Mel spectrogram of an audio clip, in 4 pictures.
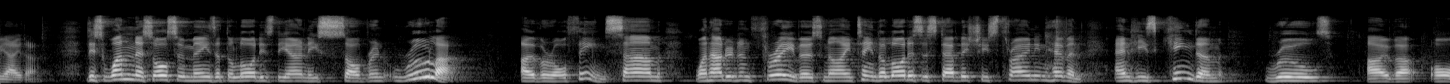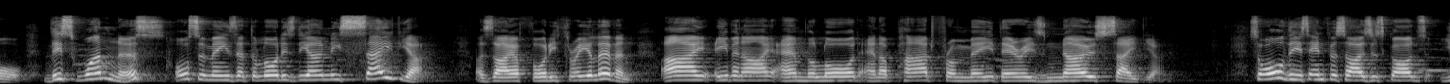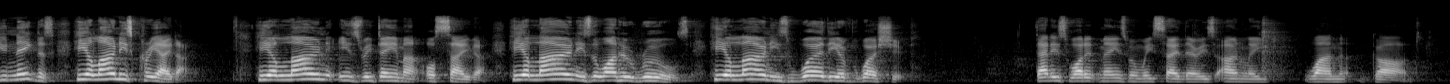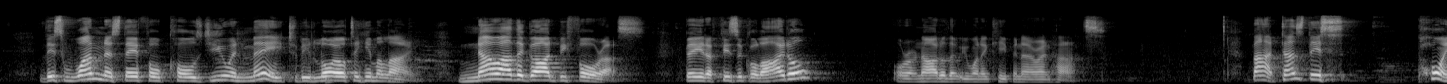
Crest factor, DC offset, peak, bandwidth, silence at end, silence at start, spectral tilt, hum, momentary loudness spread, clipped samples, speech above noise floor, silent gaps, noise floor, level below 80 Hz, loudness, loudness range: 18 dB; under 0.1%; 0 dBFS; 10.5 kHz; 0 s; 0 s; -3 dB/octave; none; 14 LU; under 0.1%; 43 dB; none; -61 dBFS; -90 dBFS; -18 LUFS; 6 LU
